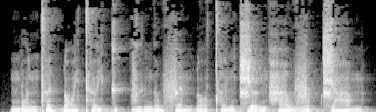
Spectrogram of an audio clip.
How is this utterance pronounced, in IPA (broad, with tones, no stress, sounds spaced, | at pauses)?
m o˧ n t̪ʰ ə˦˥ t̚ ɗ ɔ˧˩ j t̪ʰ ə̰˧˥ j k ɨ˨˩ k̚ v ɨ˧ ŋ ə˧˩ w f ɛ˨˩ m ɗ ɔ˨˦ t̪ʰ ə˨˦ n t͡ɕ ə̰ː˧˥ ŋ h a˨˦ w v ə˦˥ p̚ t͡ɕ a˨˦ m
